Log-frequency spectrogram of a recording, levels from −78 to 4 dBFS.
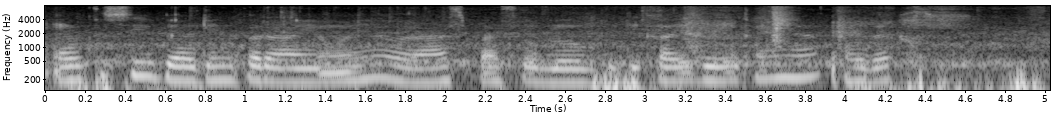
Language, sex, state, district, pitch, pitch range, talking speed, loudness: Hindi, female, Chandigarh, Chandigarh, 185 Hz, 170-205 Hz, 180 wpm, -16 LUFS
